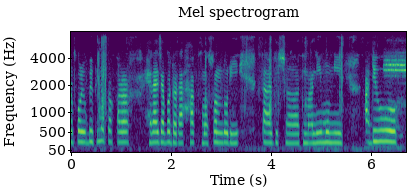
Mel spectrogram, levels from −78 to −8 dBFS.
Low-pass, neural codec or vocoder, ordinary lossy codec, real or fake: 7.2 kHz; none; Opus, 24 kbps; real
